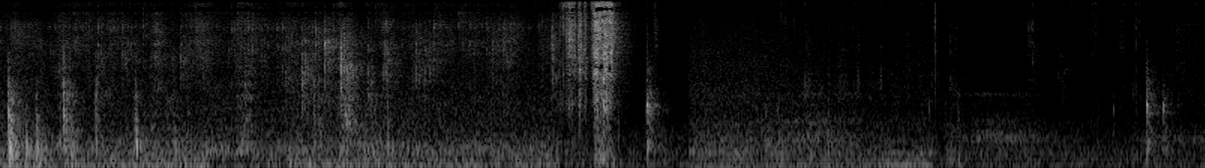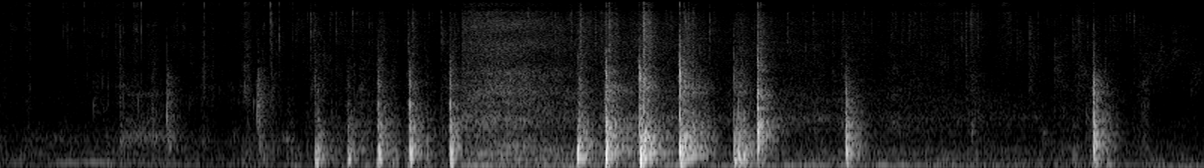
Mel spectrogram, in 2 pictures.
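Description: Close handling noise of hands fitting a leash string and leash to a surfboard: rustling throughout, a loud brief noise about six seconds in, and a run of sharp clicks and knocks between about fifteen and twenty seconds in, with one more near the end.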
